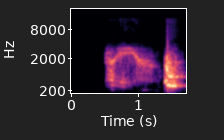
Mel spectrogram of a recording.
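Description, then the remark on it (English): A dog gives one sharp bark at another dog right after a long breathy, raspy huff, with nothing else around it. “That wasn't the way you just start barking at the other dog.”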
